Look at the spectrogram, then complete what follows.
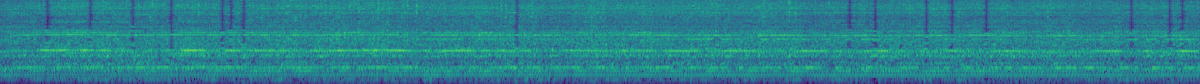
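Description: Vehicle-mounted snow blower working through deep snow, its engine and impeller running at a steady speed with a constant drone and a steady higher whine, heard from inside the cab.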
